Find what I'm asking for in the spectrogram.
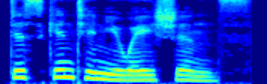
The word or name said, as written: discontinuations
